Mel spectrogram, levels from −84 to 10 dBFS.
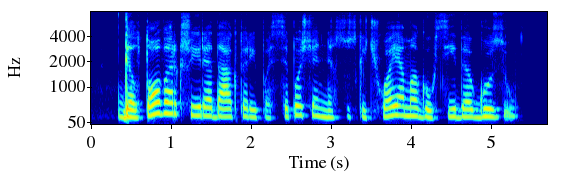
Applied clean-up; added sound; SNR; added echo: none; none; none; none.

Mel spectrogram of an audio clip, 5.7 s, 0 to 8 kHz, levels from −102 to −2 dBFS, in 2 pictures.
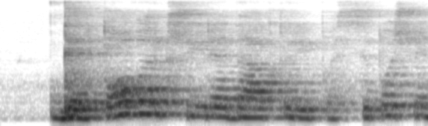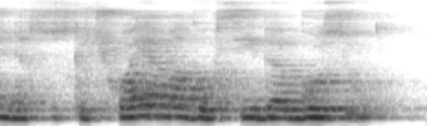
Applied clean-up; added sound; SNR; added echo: none; none; none; reverberation time 0.7 s.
